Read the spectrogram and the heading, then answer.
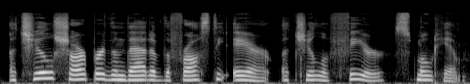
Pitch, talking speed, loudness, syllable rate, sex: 205 Hz, 165 wpm, -17 LUFS, 4.3 syllables/s, female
